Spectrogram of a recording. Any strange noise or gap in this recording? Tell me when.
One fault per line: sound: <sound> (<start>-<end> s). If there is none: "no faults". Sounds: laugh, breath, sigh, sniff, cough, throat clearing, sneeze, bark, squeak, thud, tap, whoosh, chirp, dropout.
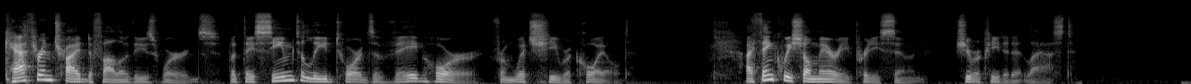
no faults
